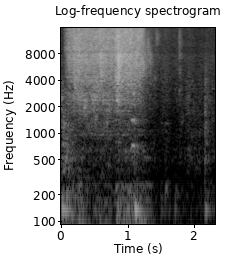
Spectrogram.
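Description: Kitchen tap running in a sink for about a second and a half, then turned off.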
